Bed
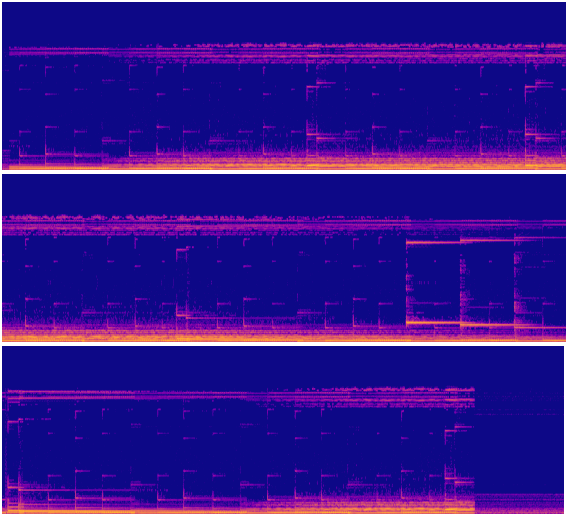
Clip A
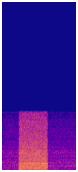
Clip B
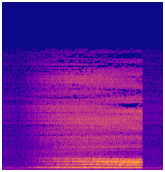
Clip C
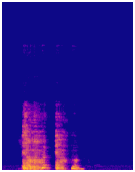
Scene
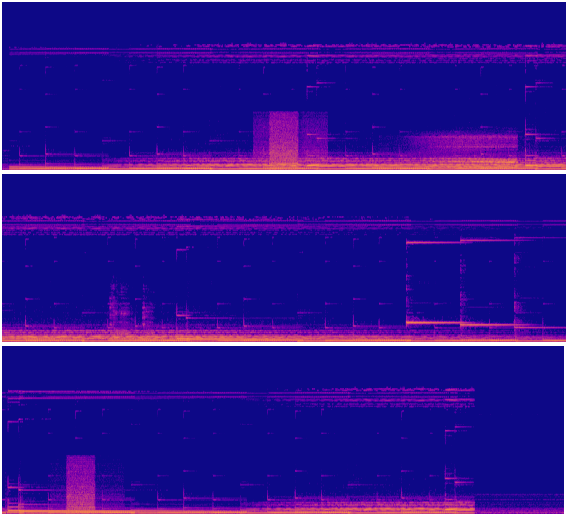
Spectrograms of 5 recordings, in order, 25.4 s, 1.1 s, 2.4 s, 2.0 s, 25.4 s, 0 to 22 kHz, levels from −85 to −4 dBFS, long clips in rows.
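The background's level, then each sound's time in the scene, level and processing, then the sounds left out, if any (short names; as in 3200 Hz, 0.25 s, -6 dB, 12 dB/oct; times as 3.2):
bed -8.5 dB
3.76 add A -0.5 dB + compressor 2:1, threshold -38 dBFS
5.63 add B -8.5 dB + rippled Chebyshev low-pass 4600 Hz, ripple 3 dB
9.77 add C -13 dB + compressor, threshold -24 dBFS
17.63 add A -14.5 dB + comb 3.8 ms, depth 75%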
